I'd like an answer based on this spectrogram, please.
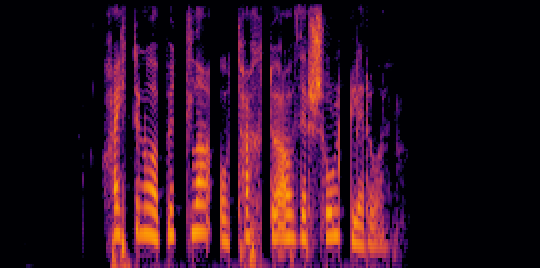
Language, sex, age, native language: Icelandic, female, 30-39, Icelandic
